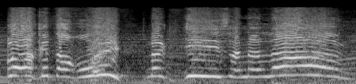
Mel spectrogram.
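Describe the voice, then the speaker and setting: High-pitched, proud aging colonel. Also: male voice, fairly even intonation, very slow, music in the background, heavily acted. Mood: tearful, desperate. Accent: Filipino. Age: older. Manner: imperious, anguished, declamatory. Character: proud, lonely, commanding aging army colonel and father. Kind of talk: melodramatic Filipino radio drama acting.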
